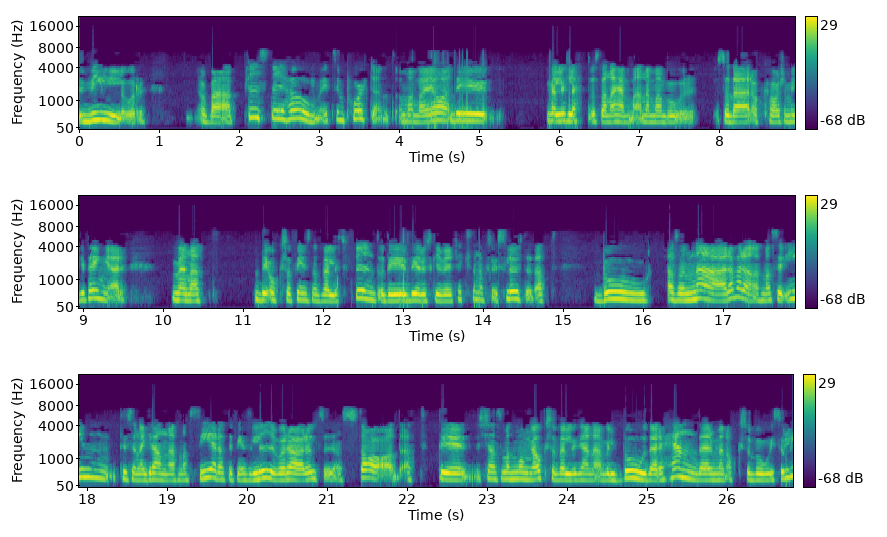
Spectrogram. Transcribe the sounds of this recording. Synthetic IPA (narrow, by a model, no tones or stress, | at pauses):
vɪlːʊ̰ɾ | ɔ̰k̚bɑ̰ːɾa̰pʰliːsst̪eɪɦoʊmɪ̰t̪sɪmpʰoːʈə̰nt̪ʰɔmanbɑːɾjɑːd̪ɛæj | vɛld̪ɪt̪lɛt̪ːɔst̪anːahɛmːa̰næɾmanbṵːɾ | sɔd̪æːɾʔɔ̰khaʂɔmʏkːəpʰɛŋːa̰ɾ | mɛnat̪ | d̪ɛʔɔksɔfɪnsnɔt̪vɛld̪ɪt̪fiːnt̪ɔd̪ɛd̪ɛd̪ɵskɾiːvəɾɪt̪ʰɛkst̪ənɔksɔɪslʉ̟ːt̪ət̪at̪ | buː | ʔals̬ɔnæːɾavaɾanɾat̪̚manseːɾʔɪnt̪ʰɪlsiːnaɡɾanːəɾat̪manseːɾat̪̚d̪ɛfɪnsliːvɔɾœːɾəlsəɪɛnst̪ɑ̰ːd̪a̰t̪ | d̪̥ɛɕɛnsɔmat̪mɔŋːaɔksɔvɛld̪ɪt̪jæːɳa̰vɪlbuːd̪æɾɛɦɛnd̪əɾmɛnʔɔksɔbuːɪsɔl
